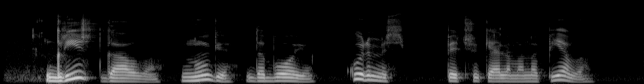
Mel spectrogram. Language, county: Lithuanian, Klaipėda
